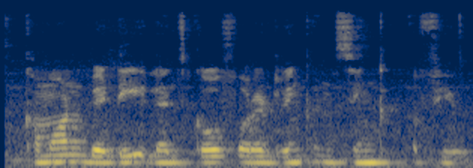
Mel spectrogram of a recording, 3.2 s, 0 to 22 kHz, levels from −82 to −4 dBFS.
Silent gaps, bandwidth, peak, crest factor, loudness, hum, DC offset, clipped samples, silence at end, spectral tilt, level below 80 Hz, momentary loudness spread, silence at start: none; 16 kHz; -8 dBFS; 16 dB; -25 LUFS; none; under 0.1%; under 0.1%; 0 s; -7 dB/octave; -48 dBFS; 9 LU; 0.05 s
